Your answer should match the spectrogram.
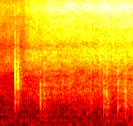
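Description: Fresh fennel leaves and sliced fresh ginger sizzle in a pan as they are stirred, giving a soft, steady hiss broken by a few light scraping clicks. No one speaks.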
